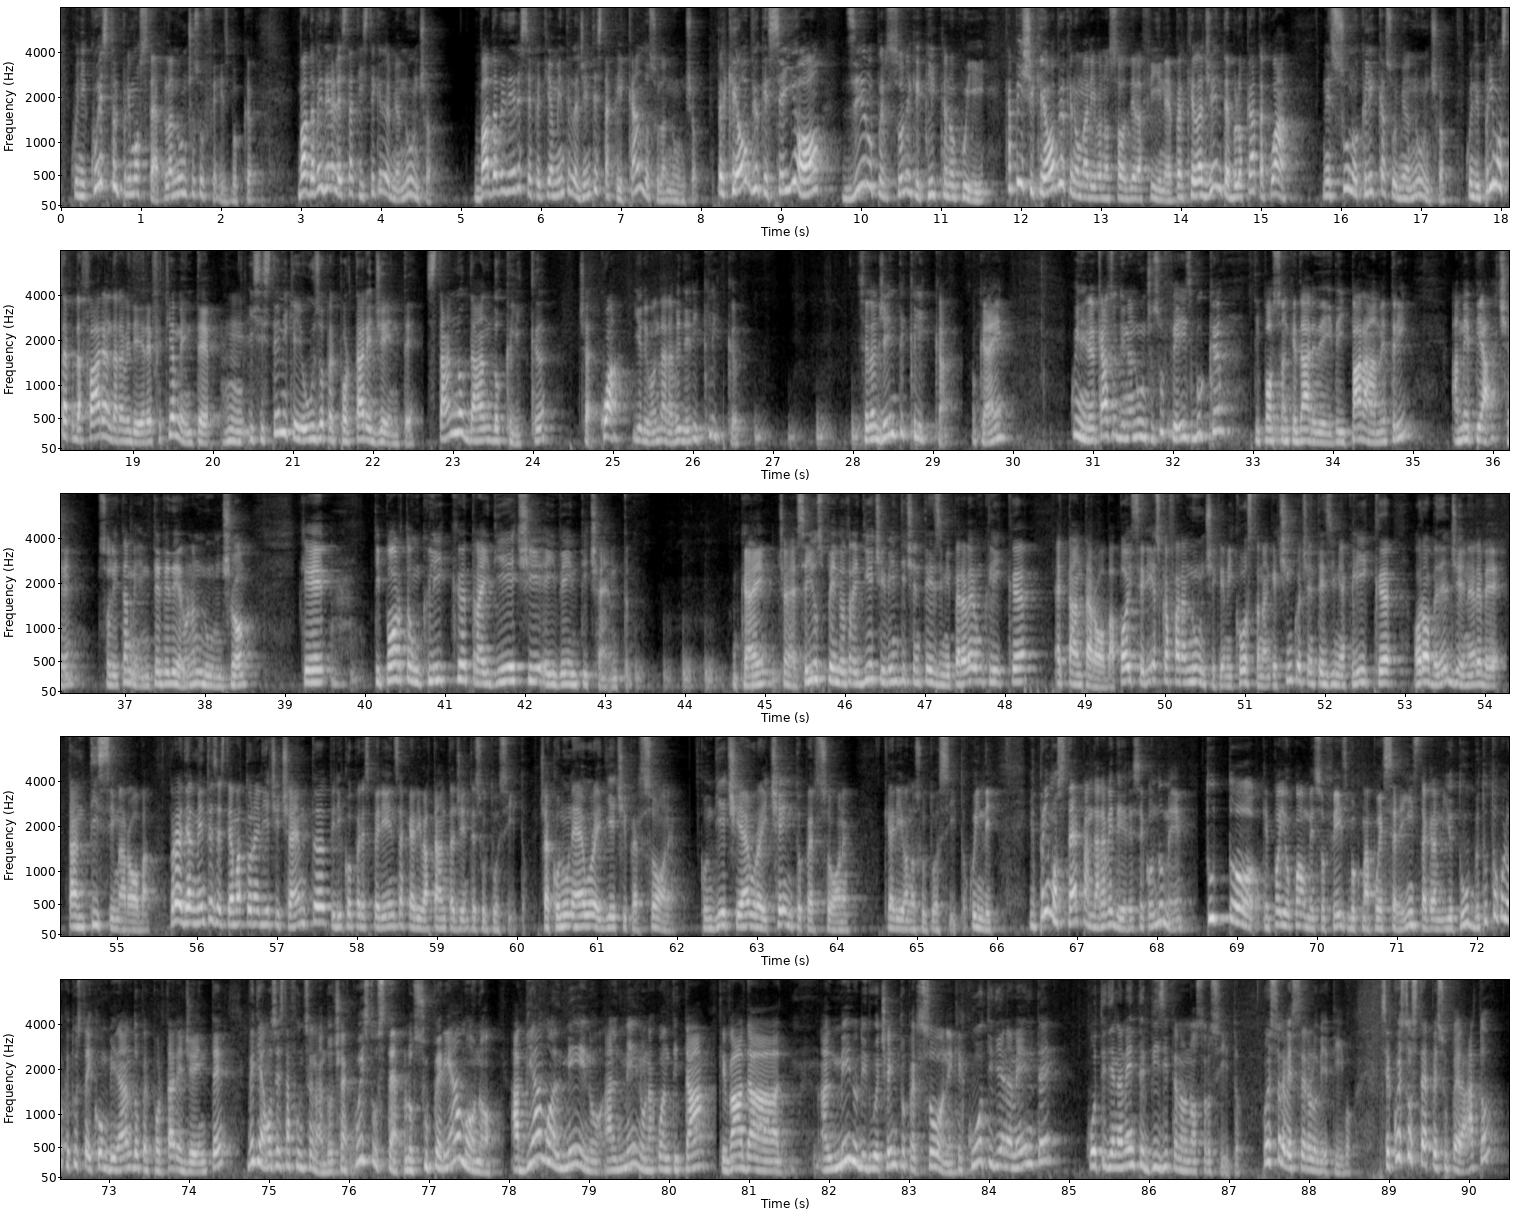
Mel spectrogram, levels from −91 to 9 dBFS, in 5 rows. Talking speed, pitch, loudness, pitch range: 185 wpm, 180 Hz, -17 LUFS, 150-215 Hz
